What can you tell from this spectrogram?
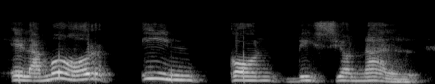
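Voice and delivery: "incondicional" stretched piece by piece for weight; emphatic enunciation. Real, not acted. Teacher driving home universal love to the group, slow emphatic enunciation. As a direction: draw out "incondicional" very slowly, breaking it into separate chunks. Teacher spells out the key concept.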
